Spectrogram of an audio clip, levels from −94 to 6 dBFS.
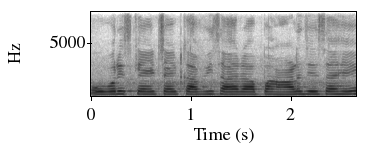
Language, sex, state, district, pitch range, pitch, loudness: Hindi, female, Bihar, Jamui, 240-250 Hz, 245 Hz, -14 LUFS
